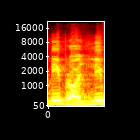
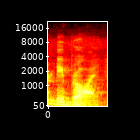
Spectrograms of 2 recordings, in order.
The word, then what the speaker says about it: de Broglie: ध्यान में रखिए, क्योंकि ये कोई ब्रूस ली का भाई नहीं था जिसको आप डी ब्रॉगली बोलो या फिर डी ब्रॉगली बोलो। आप बेटर है इसी प्रोनाउंसिएशन को यूज करो, डी ब्रॉय।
